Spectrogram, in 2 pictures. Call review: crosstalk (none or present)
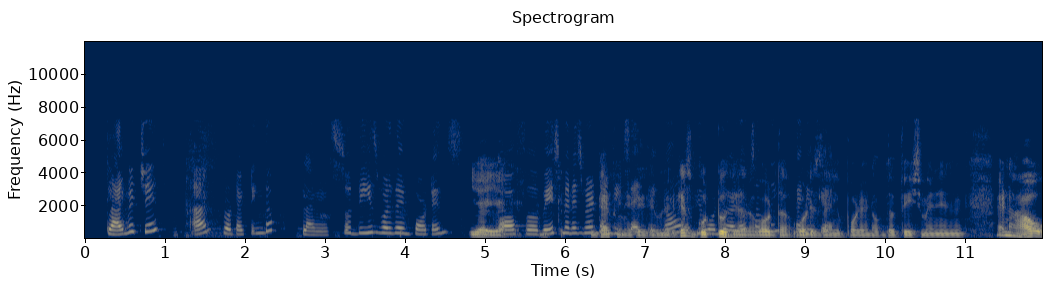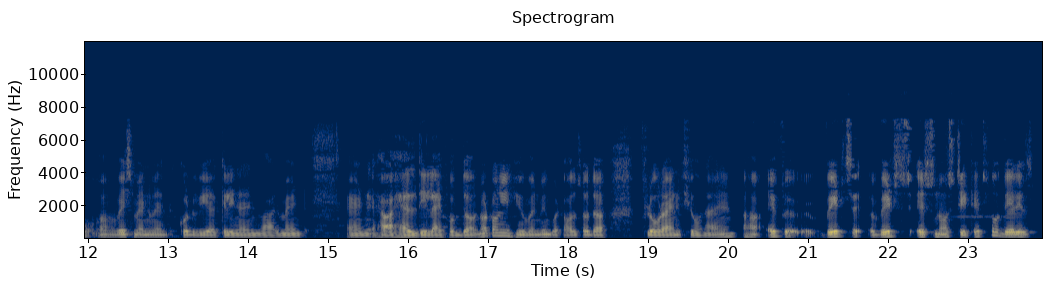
present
